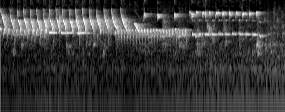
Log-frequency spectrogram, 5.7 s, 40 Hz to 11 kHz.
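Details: Belgian canary in 2016, 'bagassando' song used to train chicks; a fast rattling trill of sweeping notes, then a lower buzzy roll, then sustained high whistled tones fading out.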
